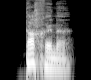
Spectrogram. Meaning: gutter; eavestrough (channel on the edge of a roof)
- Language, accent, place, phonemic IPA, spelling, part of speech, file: German, Germany, Berlin, /ˈdaxˌʁɪnə/, Dachrinne, noun, De-Dachrinne.ogg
